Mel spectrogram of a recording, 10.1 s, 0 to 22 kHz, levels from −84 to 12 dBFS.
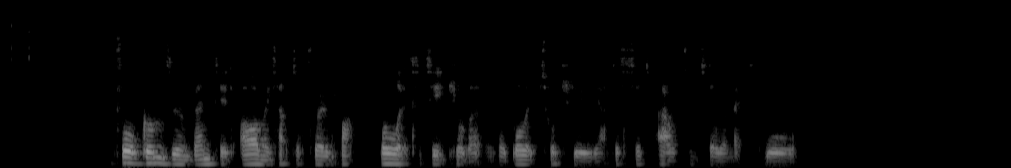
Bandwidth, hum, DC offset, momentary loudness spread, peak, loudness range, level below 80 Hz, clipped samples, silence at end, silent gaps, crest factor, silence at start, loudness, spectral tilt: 9.6 kHz; none; under 0.1%; 16 LU; -22 dBFS; 10 LU; -88 dBFS; under 0.1%; 2.2 s; 3.59-3.80 s, 7.54-7.58 s; 22 dB; 1.15 s; -43 LUFS; -8 dB/octave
